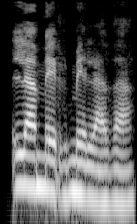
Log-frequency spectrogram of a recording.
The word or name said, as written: la mermelada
